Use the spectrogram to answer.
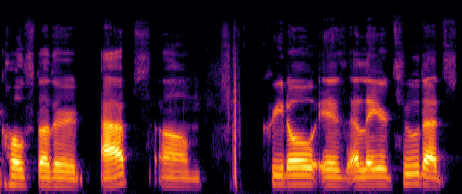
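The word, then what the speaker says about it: Qredo: there are so many one of them was Credo which is spelled q r e d o Credo it's a layer two that's building on ethereum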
